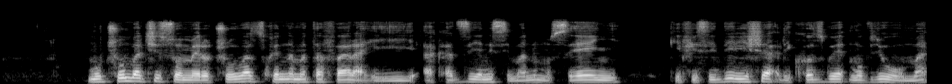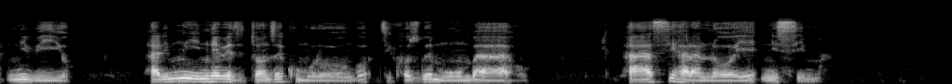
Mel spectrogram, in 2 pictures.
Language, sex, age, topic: Rundi, male, 50+, education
